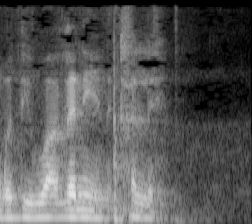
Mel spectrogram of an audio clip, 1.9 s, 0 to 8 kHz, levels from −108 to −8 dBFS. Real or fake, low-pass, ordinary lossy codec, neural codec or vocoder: real; 7.2 kHz; MP3, 32 kbps; none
